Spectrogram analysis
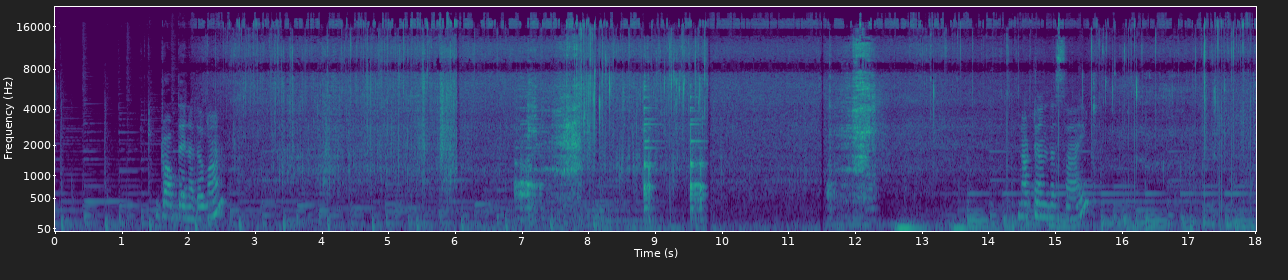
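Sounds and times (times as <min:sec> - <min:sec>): flatbread sizzling in oil: 0:02.3 - 0:18.0.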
